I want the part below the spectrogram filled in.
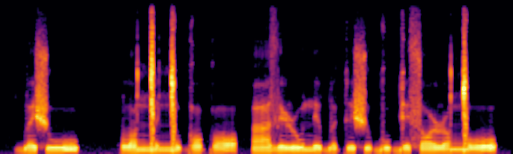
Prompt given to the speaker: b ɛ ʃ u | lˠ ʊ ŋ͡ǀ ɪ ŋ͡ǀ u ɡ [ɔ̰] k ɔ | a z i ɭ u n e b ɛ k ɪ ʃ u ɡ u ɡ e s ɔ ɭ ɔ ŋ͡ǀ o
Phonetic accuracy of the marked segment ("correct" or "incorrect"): incorrect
